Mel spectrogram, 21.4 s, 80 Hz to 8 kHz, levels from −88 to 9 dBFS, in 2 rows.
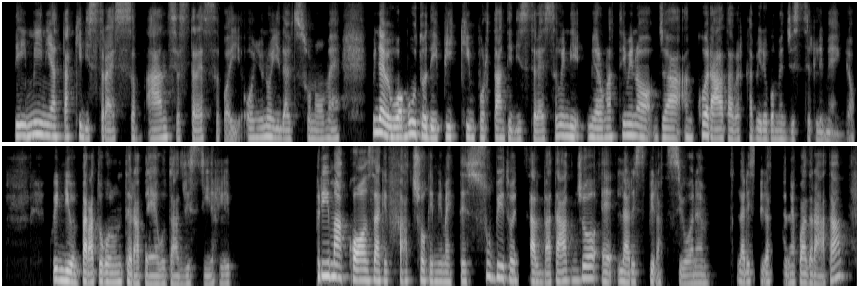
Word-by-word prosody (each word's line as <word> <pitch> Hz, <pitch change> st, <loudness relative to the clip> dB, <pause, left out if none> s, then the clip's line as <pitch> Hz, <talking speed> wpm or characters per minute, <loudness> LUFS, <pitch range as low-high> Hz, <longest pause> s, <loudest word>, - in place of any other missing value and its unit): dei 180 Hz, 0 st, +4 dB
mini 190 Hz, 0 st, +3 dB
attacchi 165 Hz, 0 st, -2 dB
di 145 Hz, -, -4 dB
stress, 140 Hz, +1 st, -1 dB
ansia, 145 Hz, +2 st, -2 dB
stress 140 Hz, 0 st, -6 dB
poi 150 Hz, -, -8 dB
ognuno 150 Hz, +2 st, -1 dB
gli 150 Hz, -, -2 dB
dà 135 Hz, -1 st, -3 dB
il 135 Hz, -, -6 dB
suo 145 Hz, +2 st, -5 dB
nome 140 Hz, +2 st, -6 dB, 0.4 s
quindi 235 Hz, -1 st, +7 dB
avevo 165 Hz, -4 st, +7 dB
avuto 195 Hz, 0 st, +4 dB
dei 150 Hz, -2 st, 0 dB
picchi 165 Hz, 0 st, -3 dB
importanti 145 Hz, -1 st, -2 dB
di 130 Hz, +1 st, -8 dB
stress, 130 Hz, +1 st, -5 dB
quindi, 170 Hz, -2 st, 0 dB
mi 165 Hz, -, 0 dB
ero 150 Hz, -, +2 dB
un 150 Hz, -, -4 dB
attimino 165 Hz, -1 st, -1 dB
già 150 Hz, -2 st, 0 dB
ancorata 150 Hz, -3 st, 0 dB
per 130 Hz, +1 st, -8 dB
capire 140 Hz, -1 st, -6 dB
come 130 Hz, -1 st, -6 dB
gestirli 125 Hz, -1 st, -10 dB
meglio. 115 Hz, -4 st, -12 dB, 0.6 s
Quindi 170 Hz, -2 st, +5 dB
ho -, -, +7 dB
imparato 140 Hz, +2 st, +4 dB
con 145 Hz, -1 st, +2 dB
un 145 Hz, -, 0 dB
terapeuta 125 Hz, -2 st, -1 dB
a 120 Hz, -, -3 dB
gestirli. 125 Hz, +2 st, -7 dB, 1.0 s
Prima 225 Hz, -2 st, +6 dB
cosa 175 Hz, -3 st, +7 dB
che 160 Hz, -1 st, -4 dB
faccio 165 Hz, +1 st, -2 dB
che 155 Hz, -2 st, -3 dB
mi 155 Hz, 0 st, -2 dB
mette 150 Hz, +1 st, -3 dB
subito 205 Hz, +2 st, +1 dB
in 160 Hz, -, -1 dB
salvataggio 165 Hz, +7 st, +1 dB
è 150 Hz, -1 st, -1 dB
la 150 Hz, -3 st, +2 dB
respirazione. 135 Hz, -3 st, -4 dB, 0.3 s
La 150 Hz, -, -3 dB
respirazione 145 Hz, -2 st, -6 dB
quadrata, 140 Hz, -, -1 dB
150 Hz, 165 wpm, -23 LUFS, 135-165 Hz, 1.0 s, quindi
